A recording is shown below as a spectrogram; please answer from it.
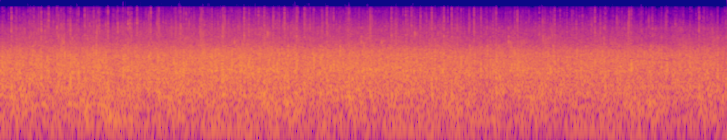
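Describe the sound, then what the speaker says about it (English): A large audience gives a big round of applause at a church gathering, with loud, dense, continuous clapping and no speech. "Let us give another big round of applause to really thank our beloved"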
